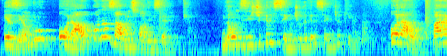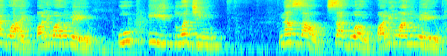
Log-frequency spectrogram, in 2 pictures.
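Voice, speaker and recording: A woman's voice: on the high side, lively intonation, unhurried, a little mellow, a little hiss or hum. A Brazilian woman teaching an exam-prep grammar lecture to a class, firing questions and drilling answers in call-and-response. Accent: Brazilian Portuguese. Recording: echoey classroom, mic at a distance.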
